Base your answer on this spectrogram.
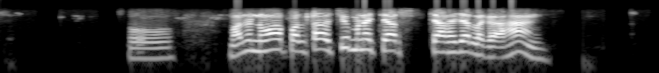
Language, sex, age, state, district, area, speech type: Santali, male, 18-30, West Bengal, Malda, rural, conversation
